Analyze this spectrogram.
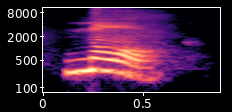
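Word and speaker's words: knock: यहां पर भी फसन इसी तरह नोक यहां पे के जो है साइलेंट है।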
